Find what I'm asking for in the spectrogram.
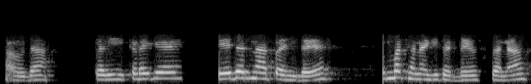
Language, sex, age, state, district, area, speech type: Kannada, female, 60+, Karnataka, Bangalore Rural, rural, conversation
